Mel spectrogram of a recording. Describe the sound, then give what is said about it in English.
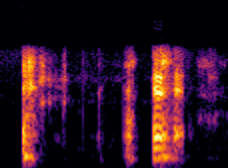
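Harsh hacking coughs from someone whose coffee went down the wrong way: several short rough bursts, the last two run close together, with quiet gaps between them. “hacking and coughing. It tickled me. Maybe I just drank my coffee down the wrong tube, maybe.”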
